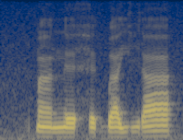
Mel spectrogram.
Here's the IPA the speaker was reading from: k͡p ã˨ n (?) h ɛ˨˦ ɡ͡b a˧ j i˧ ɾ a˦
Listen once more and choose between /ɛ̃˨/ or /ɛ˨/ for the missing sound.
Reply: ɛ˨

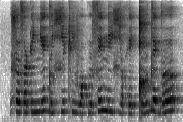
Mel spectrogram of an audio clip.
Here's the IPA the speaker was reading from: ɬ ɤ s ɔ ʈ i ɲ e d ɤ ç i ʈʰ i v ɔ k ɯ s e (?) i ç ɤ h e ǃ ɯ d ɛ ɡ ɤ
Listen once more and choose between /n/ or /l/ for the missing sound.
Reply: n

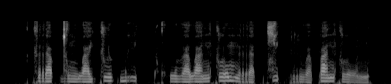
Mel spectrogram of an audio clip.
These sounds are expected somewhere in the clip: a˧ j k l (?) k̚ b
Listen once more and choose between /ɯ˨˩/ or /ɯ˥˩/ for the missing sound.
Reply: ɯ˥˩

